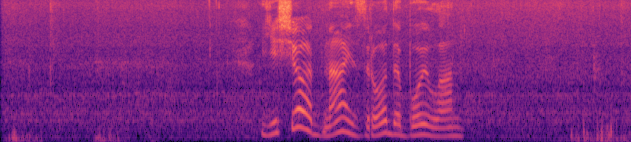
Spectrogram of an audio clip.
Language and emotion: Russian, positive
